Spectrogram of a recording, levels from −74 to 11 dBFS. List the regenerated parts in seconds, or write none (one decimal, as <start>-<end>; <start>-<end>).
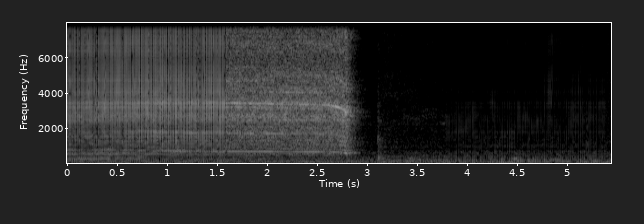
0.0-1.6; 3.8-5.4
